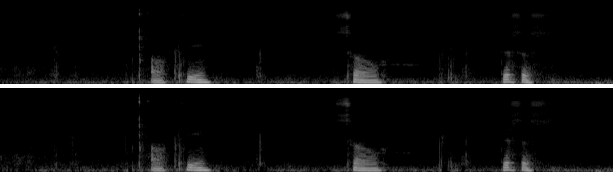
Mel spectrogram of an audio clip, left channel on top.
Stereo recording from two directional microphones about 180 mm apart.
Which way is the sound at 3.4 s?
15° right (ahead or behind).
